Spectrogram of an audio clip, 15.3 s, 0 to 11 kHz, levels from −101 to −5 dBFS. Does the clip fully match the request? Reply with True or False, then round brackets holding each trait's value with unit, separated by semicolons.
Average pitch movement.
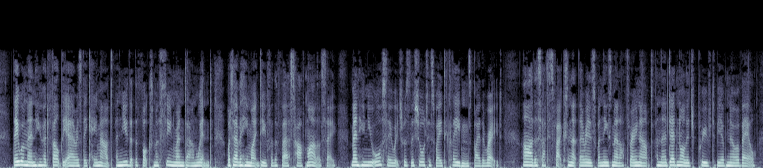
False (1.7 semitones)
